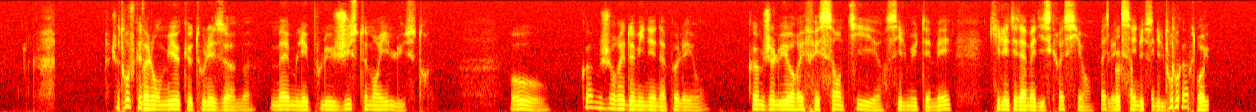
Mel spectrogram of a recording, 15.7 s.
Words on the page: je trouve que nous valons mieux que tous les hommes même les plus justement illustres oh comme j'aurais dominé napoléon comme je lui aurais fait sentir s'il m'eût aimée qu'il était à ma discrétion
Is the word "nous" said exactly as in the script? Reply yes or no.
no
